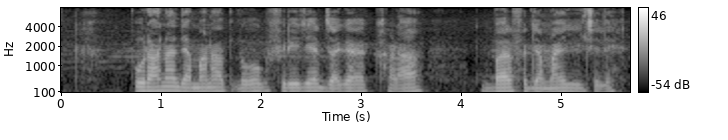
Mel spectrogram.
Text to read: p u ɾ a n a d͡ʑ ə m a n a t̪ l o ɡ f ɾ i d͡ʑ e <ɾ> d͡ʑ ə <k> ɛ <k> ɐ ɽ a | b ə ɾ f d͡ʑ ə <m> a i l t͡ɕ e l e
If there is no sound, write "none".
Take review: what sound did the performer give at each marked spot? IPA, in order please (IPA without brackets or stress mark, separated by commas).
ɾ, ɡ, kʰ, m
